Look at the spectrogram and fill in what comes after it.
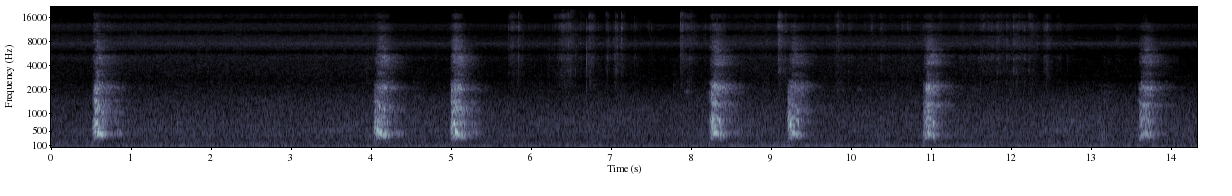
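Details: Dogs barking on the evening of 21 November 2023, 7:06 pm: seven loud, abrupt barks spaced irregularly, some doubled close together, separated by gaps of a few seconds against a low steady hum.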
